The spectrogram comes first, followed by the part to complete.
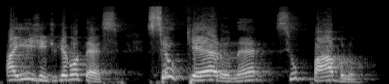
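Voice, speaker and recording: Animated high-voiced Brazilian teacher. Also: male voice, unhurried. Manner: animated, jokey, addresses class directly. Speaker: Portuguese teacher. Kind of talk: lively exam-prep class. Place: classroom.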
